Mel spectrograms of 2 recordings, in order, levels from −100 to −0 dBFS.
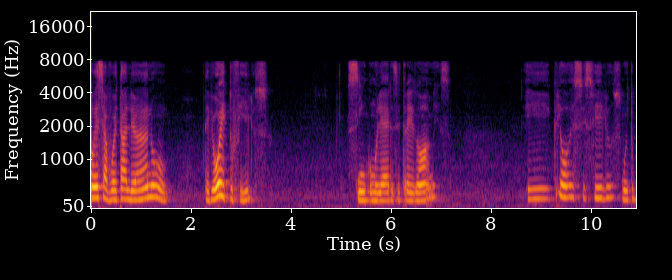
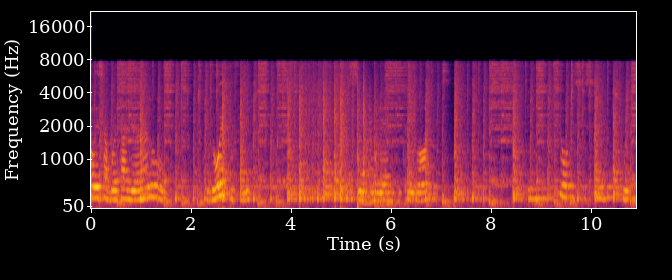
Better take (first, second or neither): first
